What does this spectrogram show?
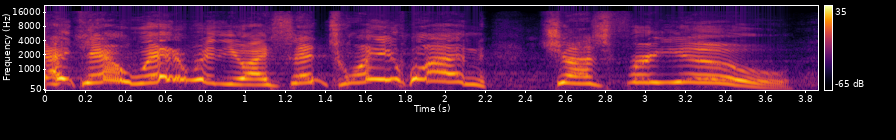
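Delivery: high, loud comic outburst; exasperated yelling. Retold or imitated. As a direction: wail it loudly, stretching the ending. Retold exasperation, cannot win.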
